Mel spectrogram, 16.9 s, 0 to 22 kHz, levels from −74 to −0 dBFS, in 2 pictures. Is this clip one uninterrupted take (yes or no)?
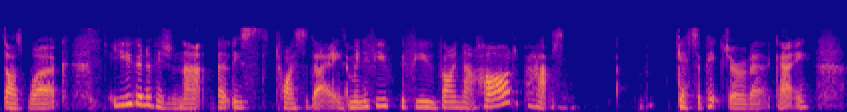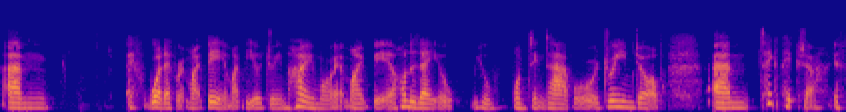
no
